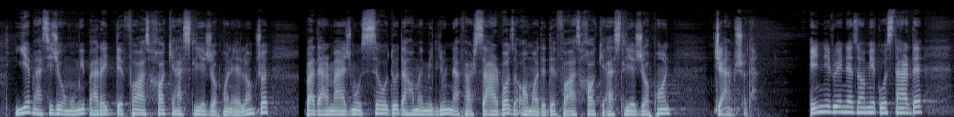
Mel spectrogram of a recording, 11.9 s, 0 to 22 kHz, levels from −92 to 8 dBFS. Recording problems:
squashed, flat; somewhat

